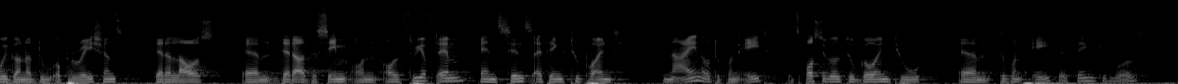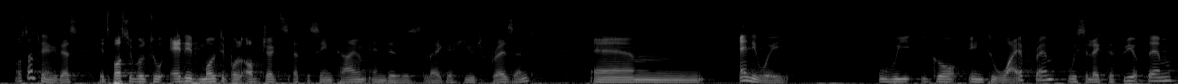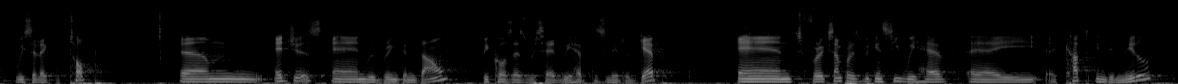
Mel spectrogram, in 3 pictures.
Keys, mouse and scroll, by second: 0.6 Tab, 0.7 scroll up 2, 14.4 1, 15.5 click, 16.7-18.1 scroll down 1, 18.1-18.5 scroll down 6, 19.4-21.2 scroll up 5, 19.9 Tab, 21.2 z, 21.9-22.6 scroll up 2, 22.2 Tab, 23.1 click, 24.4 scroll up 2, 24.7 shift+middle click, 26.1 g.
